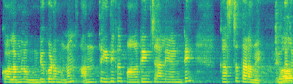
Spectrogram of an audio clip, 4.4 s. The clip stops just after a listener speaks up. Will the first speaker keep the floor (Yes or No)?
Yes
